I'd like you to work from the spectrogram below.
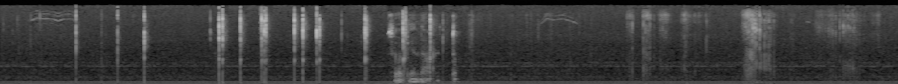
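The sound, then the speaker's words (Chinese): The teeth of a comb, picked up from a table, being plucked, giving a string of sharp, dry ticks at irregular intervals, some clustered into quick rattling bursts, over a low steady hum, with a person speaking briefly. “这个是拨梳子的声音，”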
